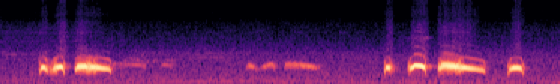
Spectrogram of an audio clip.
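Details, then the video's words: Spotted dove giving 'thúc gù' urging coos to draw wild and decoy doves into cooing: a pair of quick hoots and a sliding coo, faint murmurs, then a short note, two hoots, a long downward coo and a last hoot. "Tiếng cu gáy THÚC GÙ ( bài bản ) giọng hạp bổi, nghe rất nhanh nổi"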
